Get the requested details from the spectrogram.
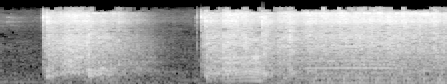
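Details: Honda Vario carbureted scooter after reinstalling the original part in place of a faulty replacement: starter whirr, then the engine fires straight away and settles into a steady, even buzz with no misses; clean normal start.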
